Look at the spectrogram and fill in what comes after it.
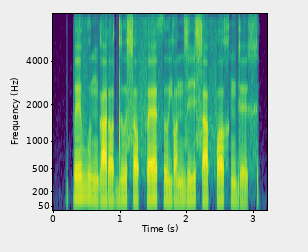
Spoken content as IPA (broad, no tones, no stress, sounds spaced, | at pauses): p e v ɯ ŋ ɡ a ɾ ʌ d ɯ s ʌ f ɛ θ ɯ j ʌ n z i s a f ʌ x ŋ ɡ e x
